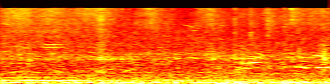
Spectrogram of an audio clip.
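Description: Steady low rumble of road traffic, with a low hum from a vehicle engine that fades out under a second in, and faint distant voices over it.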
